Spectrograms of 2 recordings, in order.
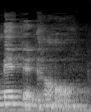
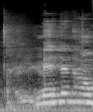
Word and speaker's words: Mendenhall: to how to say it y'all it's called Mendenhall Mendenhall Mississippi he was voted gospel music vocalist of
